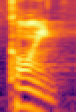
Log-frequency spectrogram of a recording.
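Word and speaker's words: Kuony: So, can I get your thoughts on Quani Dang? Coin. Like. Coin Dang? Coin, just like flip a coin.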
